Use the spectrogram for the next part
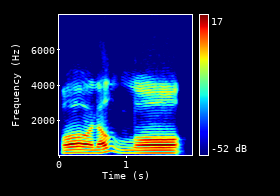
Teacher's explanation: আল্লাহ শব্দের ডান দিকে বা পূর্বে বলুন, ডান দিকে বলুন, এখানে যেটা ইজরায় আছে, আল্লাহ শব্দের ডান দিকে জবর এসেছে, তাই আল্লাহর লাম মুসাদ্দাদকে পুর অর্থাৎ ল পড়তে হবে।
